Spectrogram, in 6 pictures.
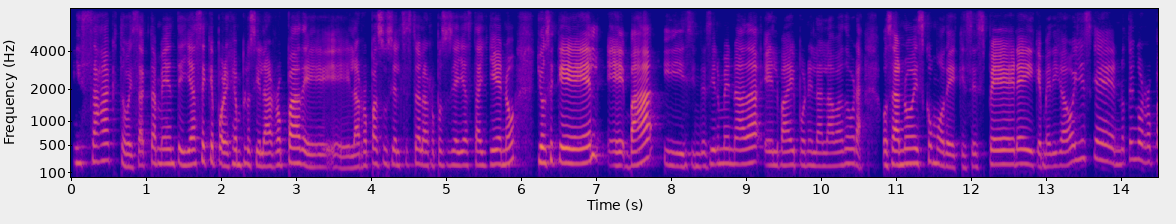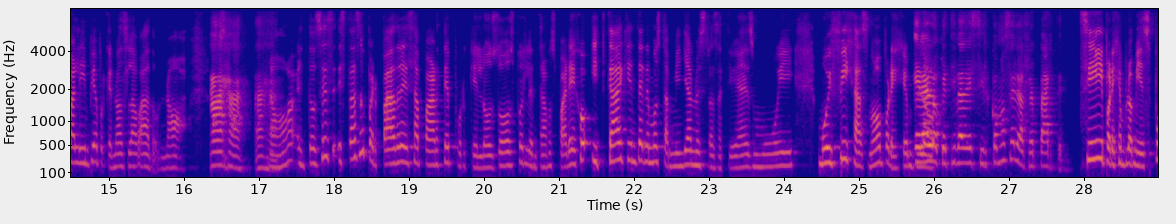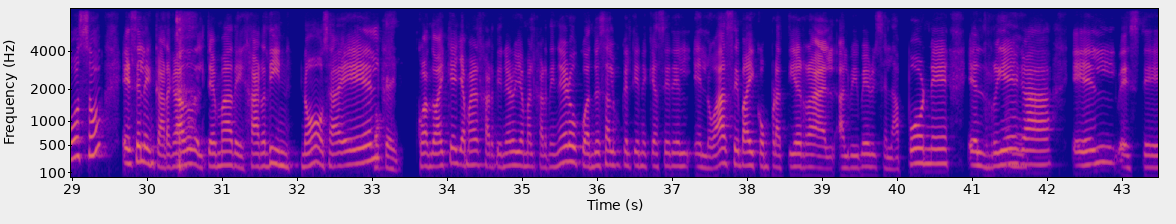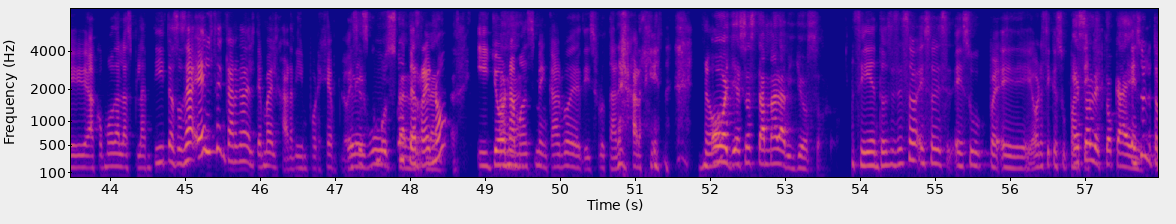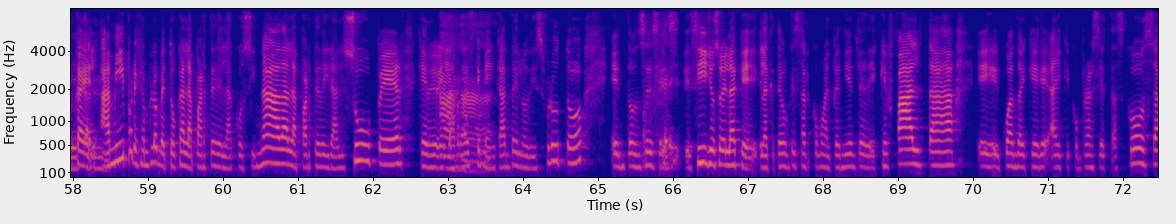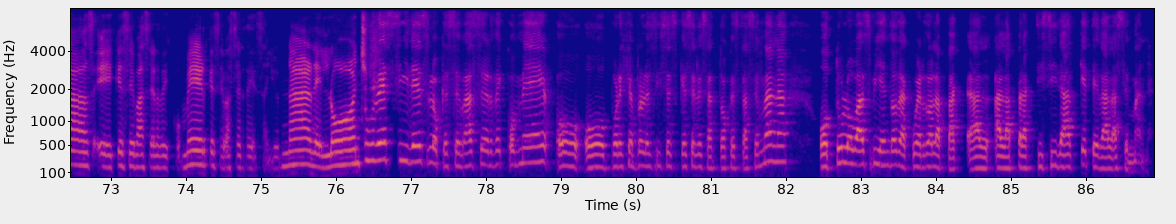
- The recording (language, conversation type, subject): Spanish, podcast, ¿Cómo se reparten las tareas del hogar entre los miembros de la familia?
- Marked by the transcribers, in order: cough; laughing while speaking: "disfrutar el jardín"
